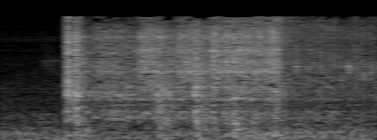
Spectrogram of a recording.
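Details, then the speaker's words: Suzuki Ertiga after fixing a loose air filter housing (grommet thickened with electrical tape): engine cranks, catches and idles smoothly with no rattle or vibration, complaint was vibration on fresh start. "kung makikita niyo mga boss Wala na siyang ingay or wala na yung vibration dito sa air filter housing"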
